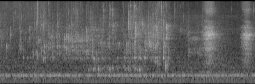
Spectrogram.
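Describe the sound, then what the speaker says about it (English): Hot water pours steadily into a bowl of yeast, a continuous close trickling wash that swells slightly toward the end, with no talk over it. "So the yeast is getting activated by the hot water"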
